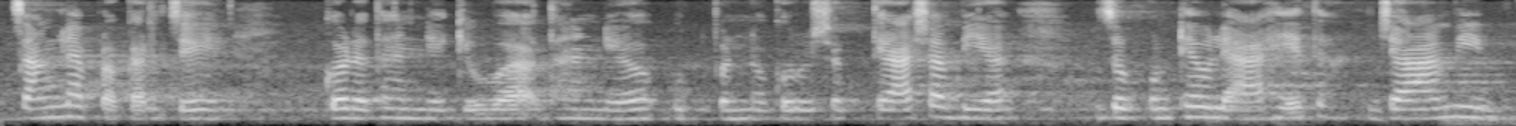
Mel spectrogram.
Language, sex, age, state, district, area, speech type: Marathi, female, 18-30, Maharashtra, Ahmednagar, rural, spontaneous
